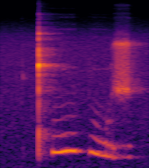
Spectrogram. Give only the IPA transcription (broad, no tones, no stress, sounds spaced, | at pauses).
ǃʰ u p u ʒ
